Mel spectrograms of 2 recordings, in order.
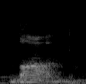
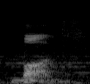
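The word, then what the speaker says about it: ض: Or what I could say, it just could be like a strong D.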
